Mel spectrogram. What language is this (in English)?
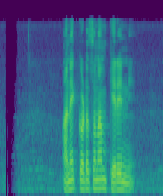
Sinhala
